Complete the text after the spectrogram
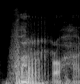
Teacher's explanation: Bahasa Arab juga yang dengan stres ada, misalnya faroha artinya senang, tapi kalau farroha distreskan, rohnya ditekan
